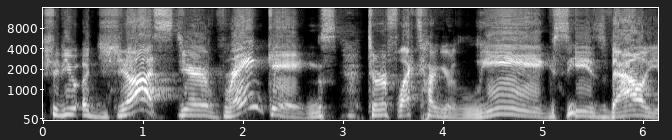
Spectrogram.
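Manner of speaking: high, scornful, contemptuous, disdainful reading. Speaker reads out a question someone sent in, in a contemptuous tone. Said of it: "You hear the contempt in my voice?".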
